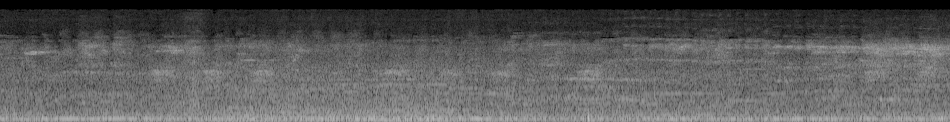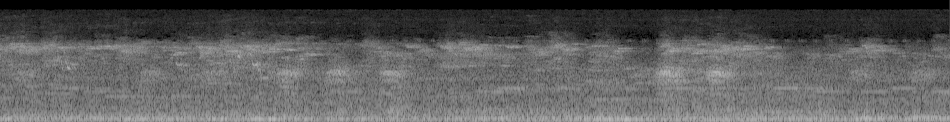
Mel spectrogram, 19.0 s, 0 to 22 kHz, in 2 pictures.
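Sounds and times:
small birds chirping: 0.0s - 19.0s
crows cawing: 12.1s - 13.7s, 16.0s - 17.0s.

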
